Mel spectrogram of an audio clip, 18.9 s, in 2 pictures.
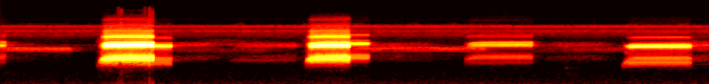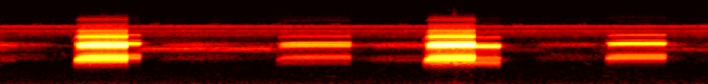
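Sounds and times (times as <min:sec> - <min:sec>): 
Cope's gray treefrog Hyla chrysoscelis trilling: 0:00.0 - 0:09.7, 0:10.4 - 0:16.2, 0:16.8 - 0:18.6.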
